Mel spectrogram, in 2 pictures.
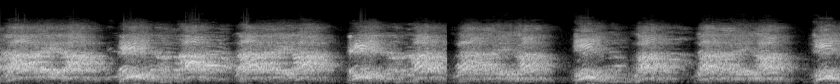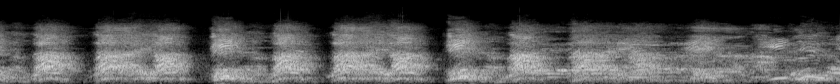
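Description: A gathering of men chanting dhikr together in loud, rhythmic unison shouts, about three every two seconds, easing off near the end.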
